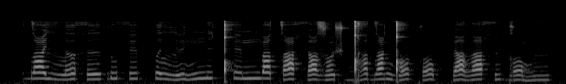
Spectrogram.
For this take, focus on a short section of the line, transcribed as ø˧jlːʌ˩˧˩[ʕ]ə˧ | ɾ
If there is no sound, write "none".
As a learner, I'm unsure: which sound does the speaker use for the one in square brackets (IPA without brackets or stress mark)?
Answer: h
